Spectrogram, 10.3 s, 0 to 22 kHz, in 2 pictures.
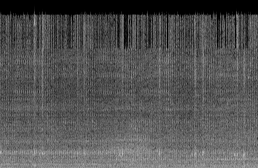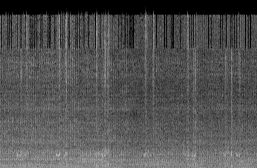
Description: Strange sound on 2018 Insignia 1.6CDTI. Heard it after 50km driving and restarting engine. Lasted about 30-60 seconds and disappeared.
